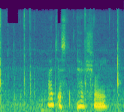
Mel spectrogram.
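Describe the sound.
Typing a web address on a computer keyboard: a run of scattered, crisp key clicks with a voice speaking softly between and over them.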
